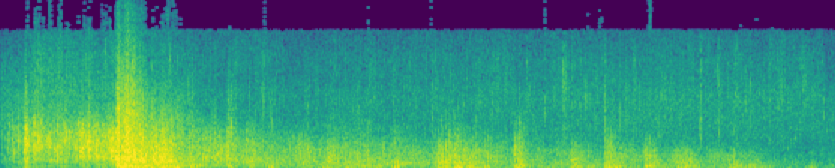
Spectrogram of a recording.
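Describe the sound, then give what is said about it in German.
Heavy rain pours down steadily while a loud rumble of thunder swells near the start and lingers underneath, the downpour dense throughout. “Und es schien ganz, als wolle es fort und fort weiter regnen, bis die ganze Welt unter Wasser stünde.”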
